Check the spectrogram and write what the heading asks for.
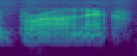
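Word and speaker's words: Breathnach: Yeah, I love a quote that Sarah Ben, am I saying her last name, Ben Brusnak? Yes. – It's actually Bronick, which makes no sense, but that is how you pronounce it.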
